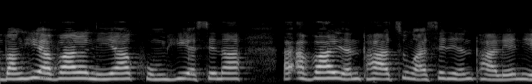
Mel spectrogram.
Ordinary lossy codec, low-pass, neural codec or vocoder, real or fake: none; none; none; real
